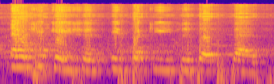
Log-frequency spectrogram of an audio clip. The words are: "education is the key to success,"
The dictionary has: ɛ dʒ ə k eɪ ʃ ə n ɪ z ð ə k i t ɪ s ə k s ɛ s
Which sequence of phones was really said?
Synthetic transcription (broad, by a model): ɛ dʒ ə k eɪ ʃ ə n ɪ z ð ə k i s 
